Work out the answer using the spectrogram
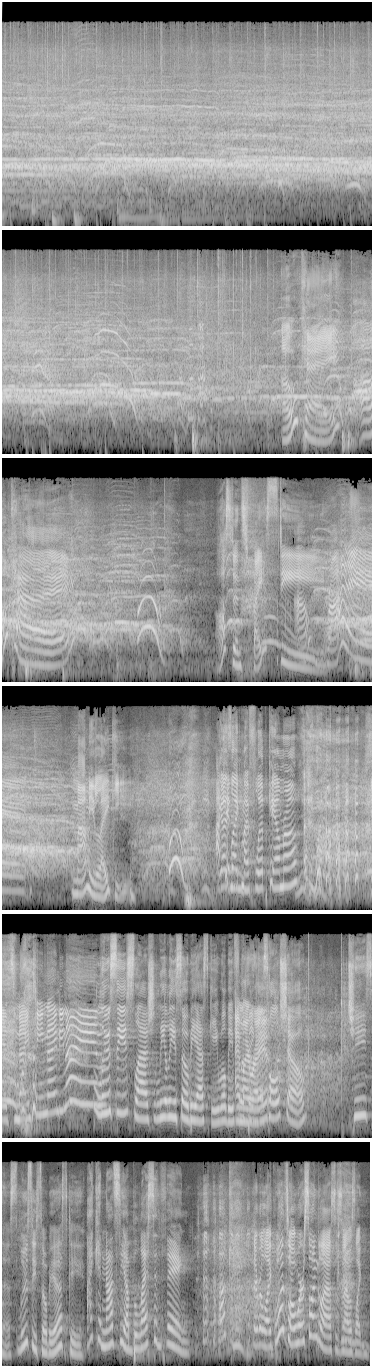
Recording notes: Music Fest Mishaps (Austin LIVE).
